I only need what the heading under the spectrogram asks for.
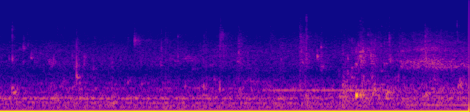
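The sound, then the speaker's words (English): Water sloshes and trickles steadily, with small splashes and drips as a woman wades into a baptismal pool for her baptism. It's continuous for a few seconds, and no one speaks. “If you want to come join me in the water.”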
